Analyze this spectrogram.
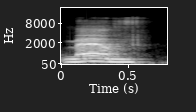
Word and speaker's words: ma'am: dealing with her says mom ma'am uh sorry it rhymes with ham not mom uh says ma'am if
